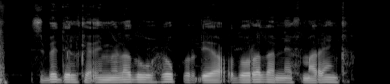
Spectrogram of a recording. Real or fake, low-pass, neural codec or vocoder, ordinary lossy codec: real; none; none; none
